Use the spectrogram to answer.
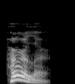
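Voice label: "hurler", English, British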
